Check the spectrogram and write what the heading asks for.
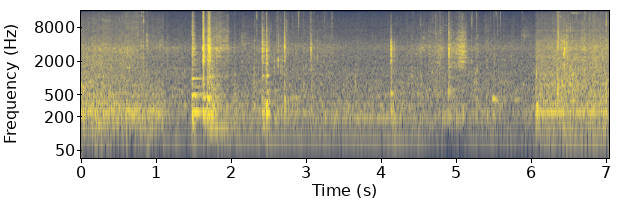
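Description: Broth pouring through a steel mesh strainer into a metal pot, then a few sharp clanks of a utensil against the steel pot.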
